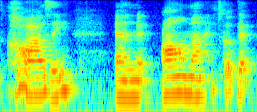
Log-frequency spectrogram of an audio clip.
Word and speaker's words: Ghawazi: like the fleet ah it's like in the back of the throat it's not a G I will attempt to pronounce these words quickly but you'll probably find I slip into what most people say from time to time so it's not gwazi it's Kazi and um I've got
